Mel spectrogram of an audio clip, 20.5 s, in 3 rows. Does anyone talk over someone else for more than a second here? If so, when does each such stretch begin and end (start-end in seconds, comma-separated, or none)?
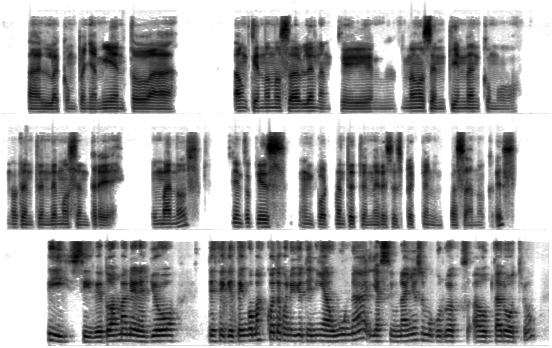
none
